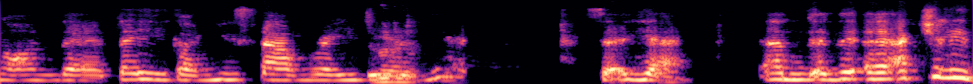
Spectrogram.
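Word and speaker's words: Nu Sound: new sound radio yeah new sound but it's spelled as n u sound so not an ew but new sound radio oh here are some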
